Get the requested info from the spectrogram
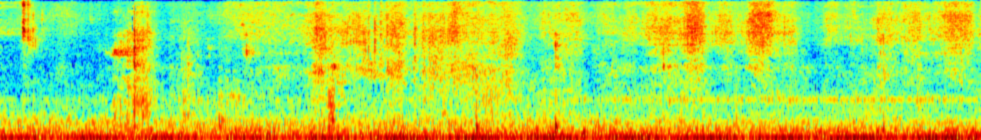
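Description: A person chewing and biting into a soft tortilla wrap, with faint scattered mouth clicks and smacks over a steady low hum.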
